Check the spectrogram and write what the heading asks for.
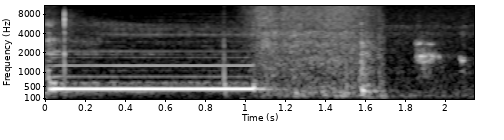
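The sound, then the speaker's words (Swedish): A single steady ringback tone of an outgoing phone call to actress and journalist Alexa Lundberg sounds for about a second, then cuts off into soft line hiss and faint clicks as the call connects. “Så därför ringde jag till Alexa Lundberg, hon är skådespelare och journalist”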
